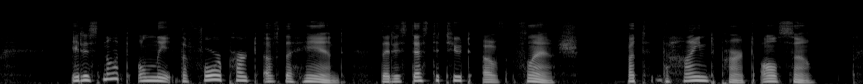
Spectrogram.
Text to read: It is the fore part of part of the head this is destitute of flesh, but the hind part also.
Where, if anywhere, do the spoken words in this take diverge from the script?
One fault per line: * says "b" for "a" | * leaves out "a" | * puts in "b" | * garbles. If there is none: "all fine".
* puts in "not only"
* leaves out "part of"
* says "that" for "this"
